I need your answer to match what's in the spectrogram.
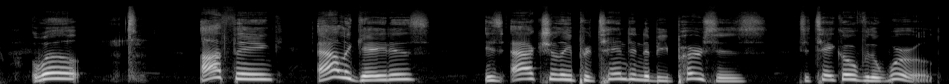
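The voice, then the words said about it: Put-on Southern accent. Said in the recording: “He's always got to have a southern accent.”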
